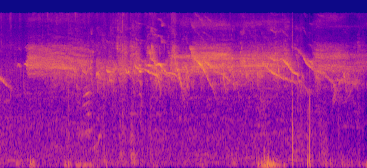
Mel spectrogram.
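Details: Zebra finch pair: a constant, dense twitter of high, short, nasal chirps and thin squeaky notes, with occasional faint low thuds.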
